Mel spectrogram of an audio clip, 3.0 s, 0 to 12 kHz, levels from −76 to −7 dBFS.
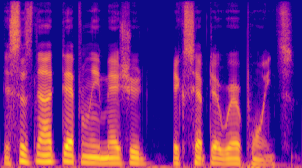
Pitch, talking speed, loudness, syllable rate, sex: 105 Hz, 180 wpm, -18 LUFS, 5.9 syllables/s, male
